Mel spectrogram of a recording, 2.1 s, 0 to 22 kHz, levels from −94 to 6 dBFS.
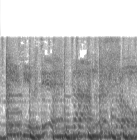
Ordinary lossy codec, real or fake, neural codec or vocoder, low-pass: none; fake; vocoder, 44.1 kHz, 128 mel bands every 256 samples, BigVGAN v2; 7.2 kHz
